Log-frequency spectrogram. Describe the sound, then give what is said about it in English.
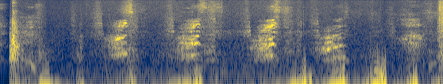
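A dog barks over and over in quick, rough bursts, loud, with a deep rumbling undertone throughout and no clear talking. “Barking.”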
